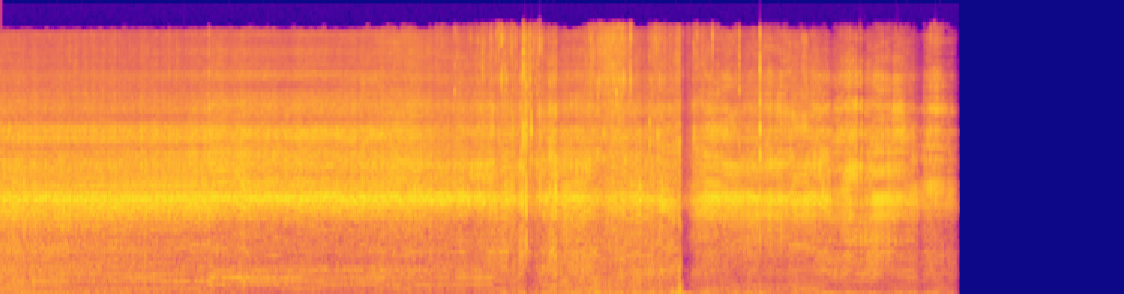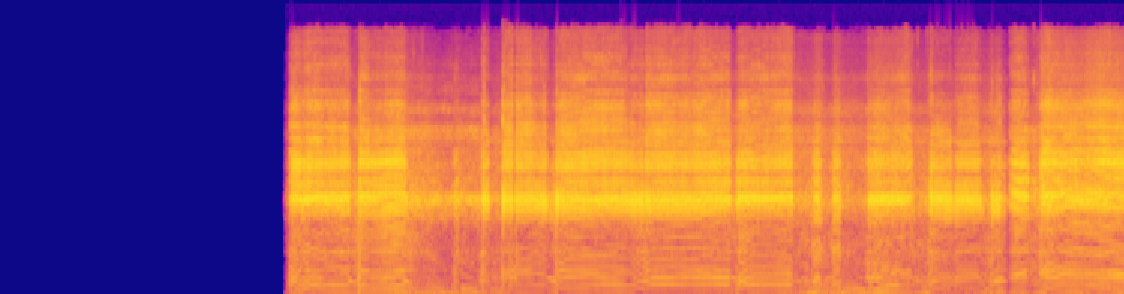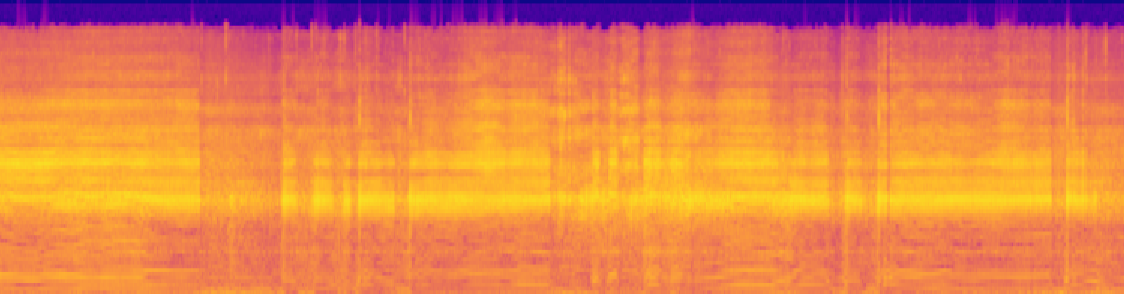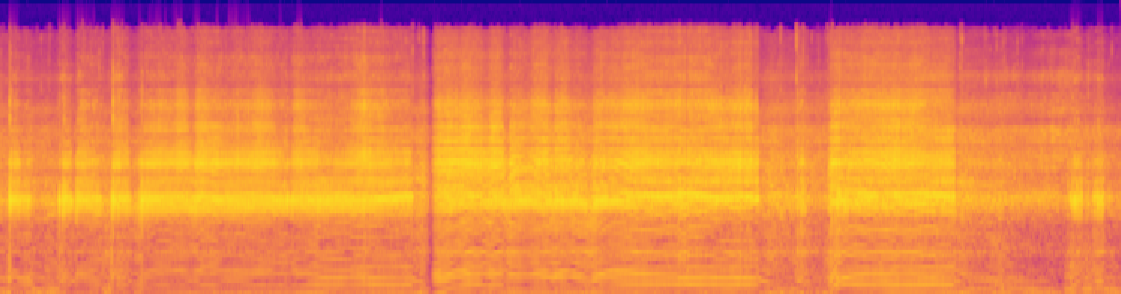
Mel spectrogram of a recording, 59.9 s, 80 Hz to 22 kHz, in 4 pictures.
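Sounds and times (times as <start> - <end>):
dirt bike engine revving: 0.0 - 12.8, 18.8 - 59.9.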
